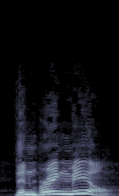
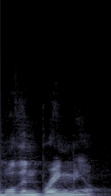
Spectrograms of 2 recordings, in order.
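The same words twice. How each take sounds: First: Higher, louder scripture command; loud declaration. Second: Understated, even retelling of a calm reply. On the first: A narrator's reading. Preacher reading Elisha's answer to the congregation, loudly declaring. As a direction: proclaim the prophet's order out loud. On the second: Retold or imitated. Preacher retelling how Elisha answered without reacting hastily, calmly. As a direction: say it evenly, without any reaction. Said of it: "He actually just very calmly said".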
